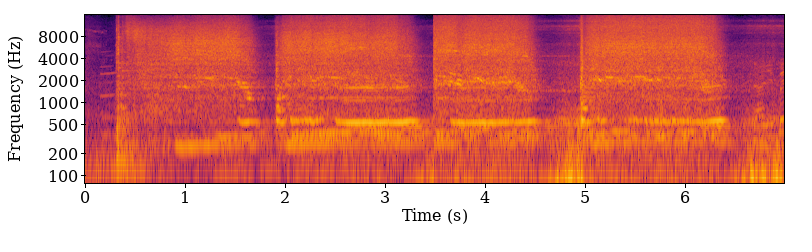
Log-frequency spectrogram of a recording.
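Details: 1925 Doble Series E steam car, whistle blown using boiler steam pressure: three long, strong blasts on a steady mid-pitched tone, each stopping cleanly into hiss; the steam whistle works properly.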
